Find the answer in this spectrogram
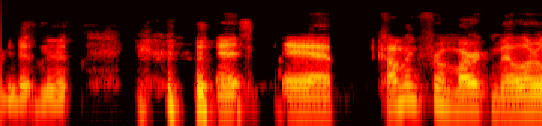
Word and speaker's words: Mark Millar: It's Mark Miller, even though it's spelled like Millar, but it's Miller. Okay, because I always think Frank Miller, and then I've been calling him Millar all this time, and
